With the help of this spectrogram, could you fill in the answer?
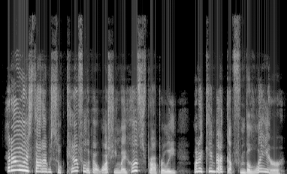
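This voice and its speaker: A woman's voice: high-pitched, huge pitch swings, quick pace, dry recording, studio quality, pitched above the performer's own voice. A woman voicing a cautious, earnest young male pony with a careful, hesitant manner in an audio story. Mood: nervous, awkward.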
